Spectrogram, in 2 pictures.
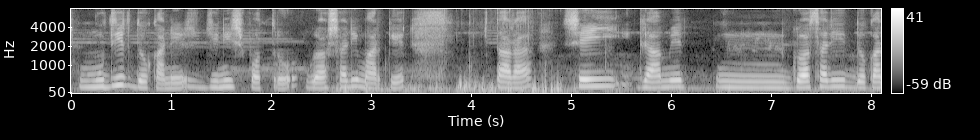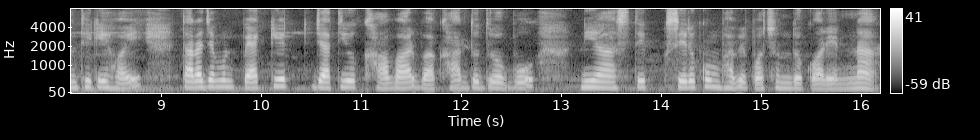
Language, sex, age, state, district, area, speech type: Bengali, female, 30-45, West Bengal, Malda, urban, spontaneous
